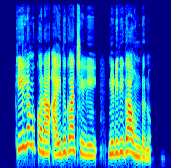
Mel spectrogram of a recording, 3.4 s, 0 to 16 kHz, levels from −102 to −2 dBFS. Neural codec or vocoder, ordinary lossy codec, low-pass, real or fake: none; none; 14.4 kHz; real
